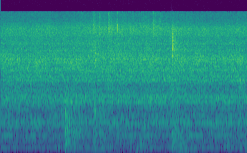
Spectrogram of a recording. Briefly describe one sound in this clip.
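A metal pot knocks against a metal colander in a sink.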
